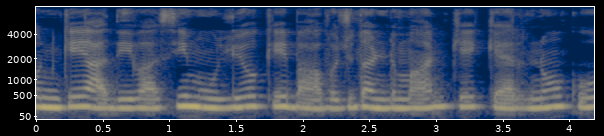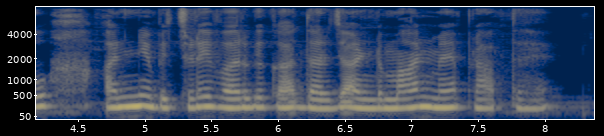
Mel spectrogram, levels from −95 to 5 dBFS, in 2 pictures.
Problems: none marked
